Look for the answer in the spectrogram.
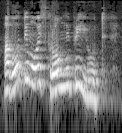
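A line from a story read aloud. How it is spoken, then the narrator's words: Cheerful. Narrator (Russian): весело проговорил Найджел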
